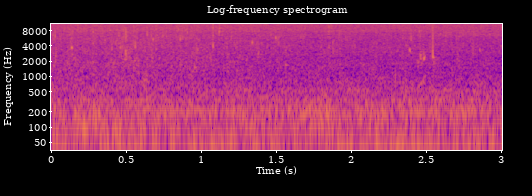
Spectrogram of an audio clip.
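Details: Dense rumbling wash of a boat moving through water, steady and low-pitched, with no animal voice.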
